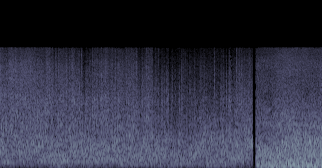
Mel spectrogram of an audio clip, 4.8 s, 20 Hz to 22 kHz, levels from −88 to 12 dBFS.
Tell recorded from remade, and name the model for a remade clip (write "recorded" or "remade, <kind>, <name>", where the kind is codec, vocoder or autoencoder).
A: remade, codec, DAC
